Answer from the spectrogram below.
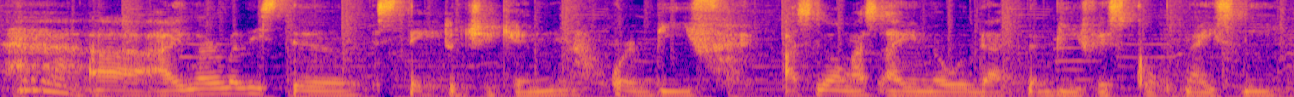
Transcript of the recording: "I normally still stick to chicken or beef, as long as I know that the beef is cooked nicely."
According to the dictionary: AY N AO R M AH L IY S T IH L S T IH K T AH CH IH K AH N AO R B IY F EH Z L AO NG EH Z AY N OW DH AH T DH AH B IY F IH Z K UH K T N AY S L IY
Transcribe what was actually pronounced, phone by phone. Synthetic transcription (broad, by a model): AY N AO R M AH L IY S T IH L S T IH K T AH CH IH K AH N AO R B IY F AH S L AO NG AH S AY N OW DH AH T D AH B IY F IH S K UH K T N AY S L IY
